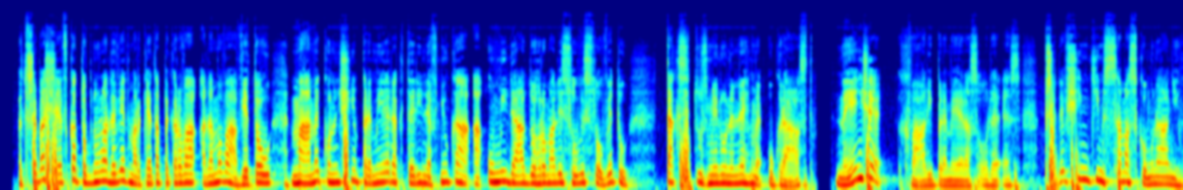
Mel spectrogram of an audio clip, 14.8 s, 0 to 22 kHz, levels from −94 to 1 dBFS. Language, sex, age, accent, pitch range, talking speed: Czech, male, 40-59, native, 130-185 Hz, 140 wpm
